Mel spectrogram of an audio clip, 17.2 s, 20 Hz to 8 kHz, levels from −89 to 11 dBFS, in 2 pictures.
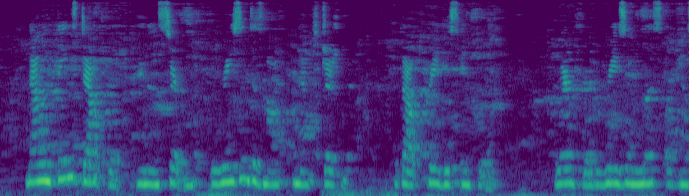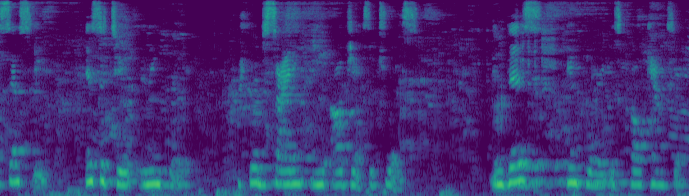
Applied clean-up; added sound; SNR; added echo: classical method WPE with log-MMSE.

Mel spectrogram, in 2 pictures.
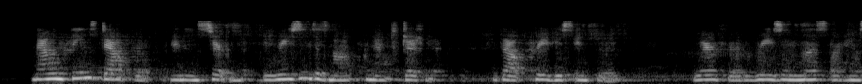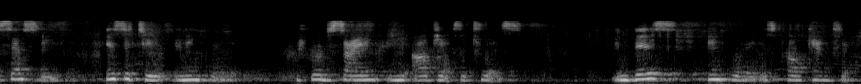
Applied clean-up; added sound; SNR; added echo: neural separator model SepFormer DNS4.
